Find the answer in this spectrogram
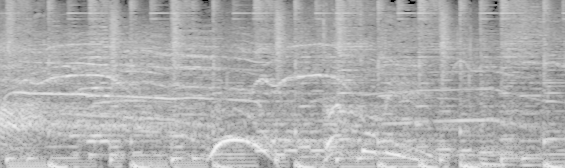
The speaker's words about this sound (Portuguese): E a galera de Minas Gerais solta o grito, aê!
